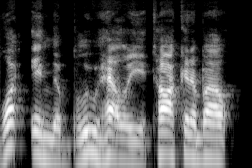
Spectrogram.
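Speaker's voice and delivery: ordinary delivery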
